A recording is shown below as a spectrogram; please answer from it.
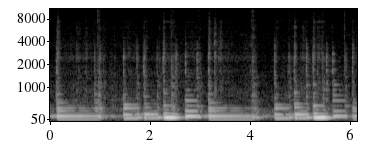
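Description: Acoustic bass guitar plucking a repeating riff on the D string: a long held low note followed by a run of shorter notes, the phrase coming round about every three seconds.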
